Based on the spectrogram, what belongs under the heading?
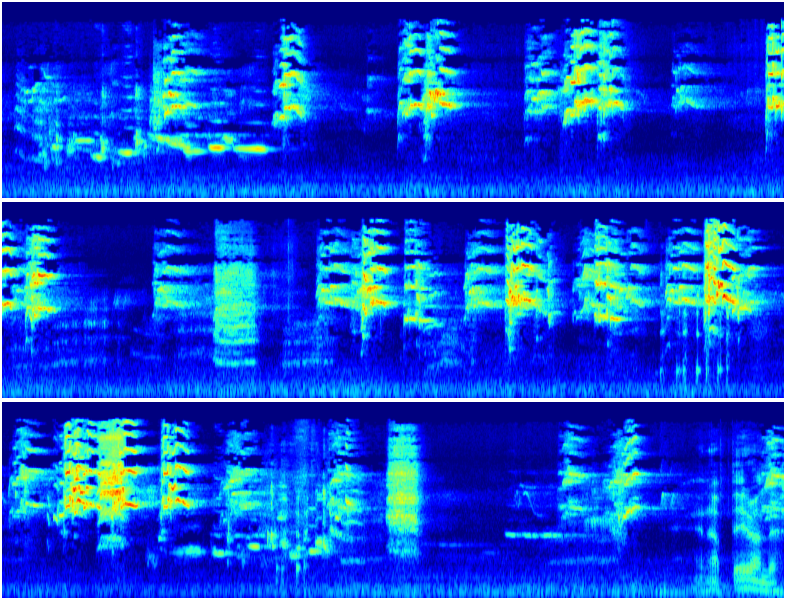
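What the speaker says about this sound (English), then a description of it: "And a magpie, and a magpie." Magpies call near Bundeena and Cronulla Bay. Repeated bursts of bright squawks and warbles come at irregular intervals over a steady low rumble, with no talk.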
